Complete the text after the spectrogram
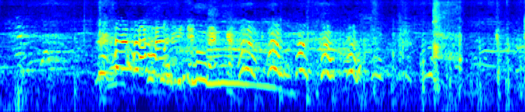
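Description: A child speaks loudly and excitedly close by.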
